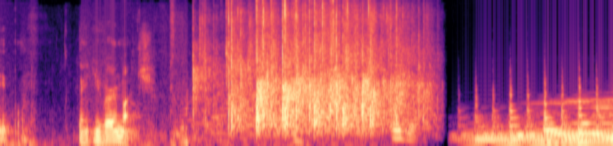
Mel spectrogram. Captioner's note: crowd applauding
